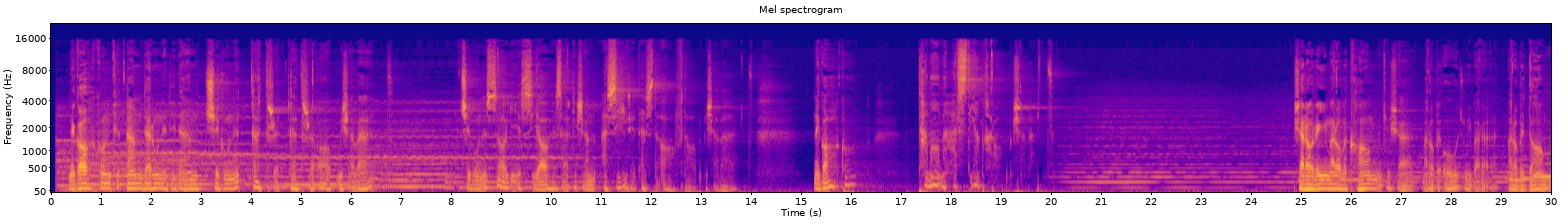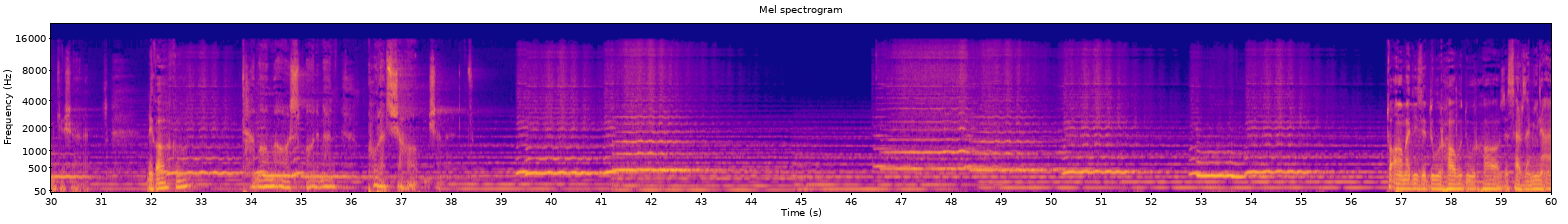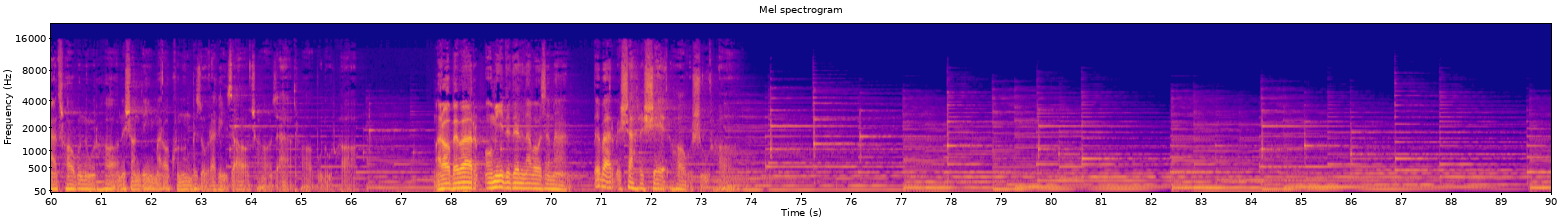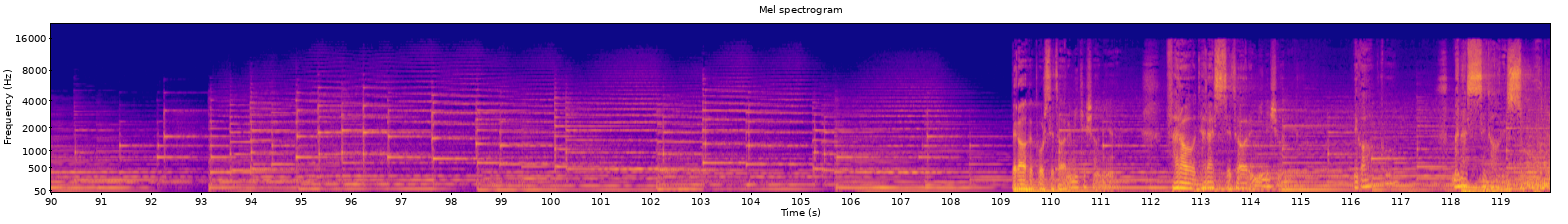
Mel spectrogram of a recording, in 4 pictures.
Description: دانلود دکلمه نگاه کن با صدای خسرو شکیبایی با متن دکلمه
اطلاعات دکلمه
گوینده :   [خسـرو شکیبایی]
